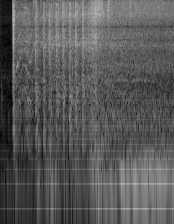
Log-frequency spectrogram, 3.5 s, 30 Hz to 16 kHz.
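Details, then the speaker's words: 2020 Tahoe 700 boat, MerCruiser 4.5L 250 hp with Alpha One drive, 156 hours: fuel pump and beep, brief fast cranking, catches at once into steady, even idle with deep exhaust note; normal cold start. "You can hear the fuel pump start, you can hear the little beep, and then we'll go ahead and crank."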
